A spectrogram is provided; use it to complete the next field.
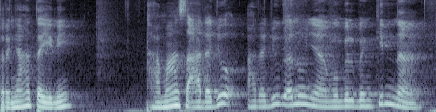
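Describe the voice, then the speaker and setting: A man speaks with a Makassar accent. His tone is dark and mellow, with ordinary pitch variation. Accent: Makassar Indonesian. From South Sulawesi, Makassar. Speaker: podcast host. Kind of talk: casual interview.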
